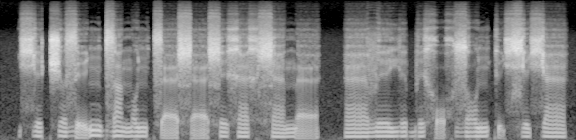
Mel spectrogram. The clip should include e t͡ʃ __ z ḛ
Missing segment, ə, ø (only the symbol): ə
